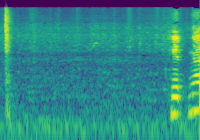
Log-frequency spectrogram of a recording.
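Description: A single sharp click of plastic clothes hangers knocking together as they are handled. Then a low, steady background hum until a woman's voice resumes near the end.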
